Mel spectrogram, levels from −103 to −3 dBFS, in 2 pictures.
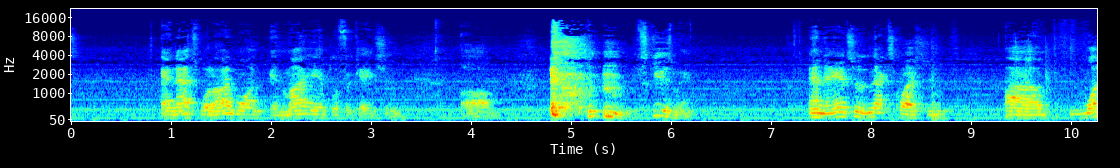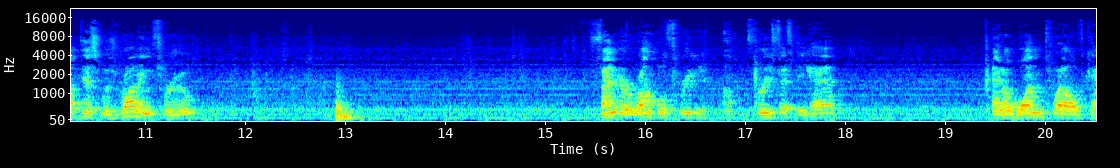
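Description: No technical faults can be heard anywhere in the clip, so there is nothing to describe in time order.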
